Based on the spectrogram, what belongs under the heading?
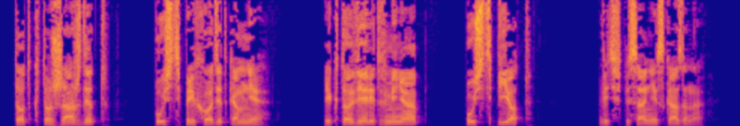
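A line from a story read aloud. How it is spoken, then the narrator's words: Loud proclamation. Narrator (Russian): Иисус громким голосом воскликнул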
